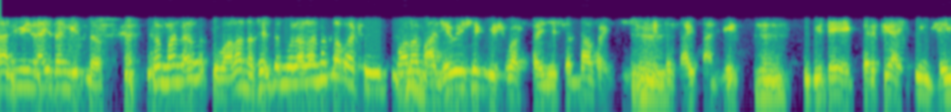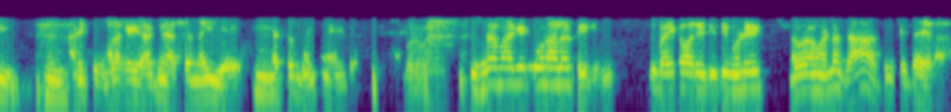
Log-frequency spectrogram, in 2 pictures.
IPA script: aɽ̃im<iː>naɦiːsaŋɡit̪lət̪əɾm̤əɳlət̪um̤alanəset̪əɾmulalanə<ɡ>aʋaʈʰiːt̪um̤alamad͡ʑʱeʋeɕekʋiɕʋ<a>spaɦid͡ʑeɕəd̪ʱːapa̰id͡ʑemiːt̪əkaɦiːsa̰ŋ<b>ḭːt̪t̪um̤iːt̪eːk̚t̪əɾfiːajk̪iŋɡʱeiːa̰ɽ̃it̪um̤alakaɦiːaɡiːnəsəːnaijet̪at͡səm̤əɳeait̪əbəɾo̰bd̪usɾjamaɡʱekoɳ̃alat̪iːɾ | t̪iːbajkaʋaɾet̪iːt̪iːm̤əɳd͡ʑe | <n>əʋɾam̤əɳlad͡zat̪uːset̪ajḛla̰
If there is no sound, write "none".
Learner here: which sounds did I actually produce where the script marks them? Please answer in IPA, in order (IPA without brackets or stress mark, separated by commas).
iː, k, a, ɡ, n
